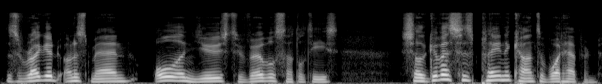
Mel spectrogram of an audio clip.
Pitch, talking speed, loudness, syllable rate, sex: 145 Hz, 180 wpm, -17 LUFS, 5.6 syllables/s, male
